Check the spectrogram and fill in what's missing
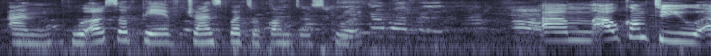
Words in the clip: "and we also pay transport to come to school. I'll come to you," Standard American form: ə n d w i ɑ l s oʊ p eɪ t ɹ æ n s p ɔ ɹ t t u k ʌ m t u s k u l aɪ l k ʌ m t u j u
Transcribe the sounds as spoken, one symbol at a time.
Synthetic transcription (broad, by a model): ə n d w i ɑ l s oʊ p eɪ t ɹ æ n s p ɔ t t u k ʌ m t u s k u l aɪ w k ʌ m t u j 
